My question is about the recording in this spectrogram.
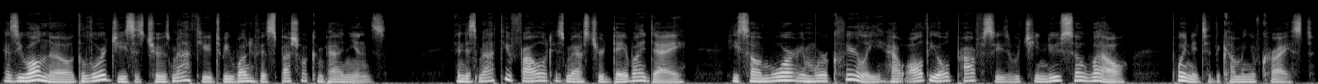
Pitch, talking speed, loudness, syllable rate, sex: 140 Hz, 215 wpm, -17 LUFS, 5.4 syllables/s, male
